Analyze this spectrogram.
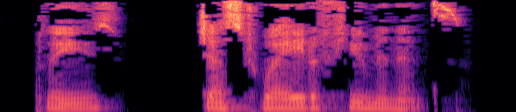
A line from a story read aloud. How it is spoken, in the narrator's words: said kindly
